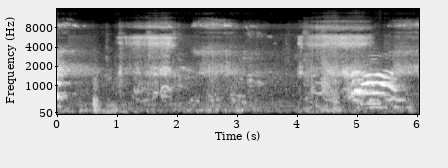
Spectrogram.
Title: Snoring Kid Part 4/5(1)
